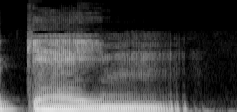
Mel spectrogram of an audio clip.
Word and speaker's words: game: OK，比如 game 这个字游戏，它的结尾呢只是一个没了，没有一个 m。 OK，虽然它的就是结尾有一个 e 的这个英文，可是它是不发音的，所以它的发音是 game，有一个就够了。然后这个字母它的说法呢，就是中文我们说什么 m 或者什么 m，这个就很不一样了。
